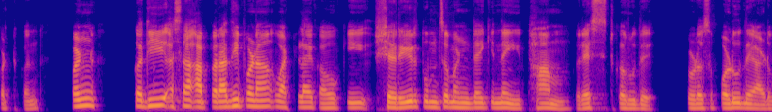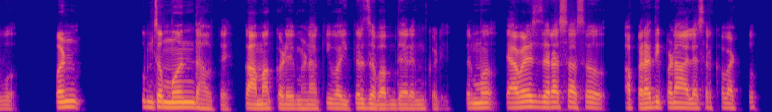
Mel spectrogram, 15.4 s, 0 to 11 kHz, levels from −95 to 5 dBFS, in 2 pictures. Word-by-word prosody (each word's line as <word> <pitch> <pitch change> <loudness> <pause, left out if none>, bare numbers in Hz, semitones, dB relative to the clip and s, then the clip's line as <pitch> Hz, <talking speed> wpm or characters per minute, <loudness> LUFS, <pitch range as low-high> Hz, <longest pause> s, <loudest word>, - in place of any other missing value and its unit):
पटकन. 115 -3 -10 0.4
पण 200 +3 +4 0.4
कधीही 195 +4 +3
असा 190 -1 +2
अपराधीपणा 175 +3 +4
वाटला 155 -1 -1
आहे 150 - 0
का 135 - -3
हो, 135 +1 -1
की 145 +1 -3
शरीर 155 +1 +3
तुमचं 160 0 0
म्हणतं 145 -1 0
आहे, 145 - 0
की 140 - -7
"नाही, 140 -3 0
थांब, 125 -5 -2
रेस्ट 130 0 -2
करू 125 -1 -1
दे, 115 -2 -3 0.4
थोडंसं 130 0 -2
पडू 140 +2 +2
दे 135 - -1
आडवं." 115 -1 -4 0.4
पण 165 +2 +6 0.7
तुमचं 160 0 +3
मन 150 0 +6
धावतं 120 -6 -4
आहे, 105 - -11
कामाकडे 125 -1 +1
म्हणा 120 0 -4
किंवा 130 -2 -3
इतर 125 +3 -3
जबाबदाऱ्यांकडे, 120 -2 -3 0.2
तर 135 - -5
मग 140 +1 +1
त्यावेळेस 155 +3 +4
जरासा 155 +1 +2
असं 150 -1 -2 0.2
अपराधीपणा 145 +2 +1
आल्यासारखा 140 +1 -3
वाटतो? 135 +3 -7
140 Hz, 165 wpm, -25 LUFS, 125-155 Hz, 0.7 s, पण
